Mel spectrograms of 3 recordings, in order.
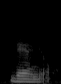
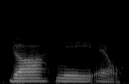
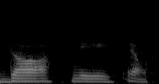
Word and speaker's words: Daniel: that NE don don L that's how you pronounce Daniel in Hebrew Dan L we say of course in English Daniel but it's actually D NE D Neel okay it's no half vows or anything they're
